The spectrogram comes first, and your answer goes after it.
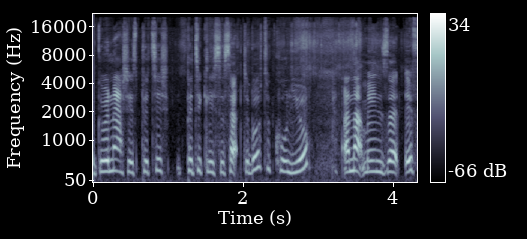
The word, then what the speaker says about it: coulure: Grenache is really susceptible to what the French call coulure. Coulure is spelled C-O-U-L-U-R-E, coulure, and that means poor fruit set.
